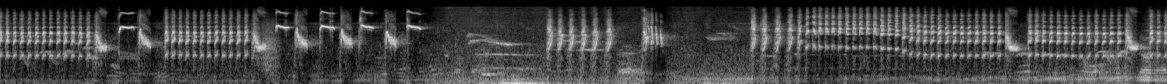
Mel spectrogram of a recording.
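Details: White-rumped shama song used as a lure to make other birds sing: rapid rattling phrases and sharp clipped notes, a brief pause with low rumble, then a long fast trill with swooping whistled accents.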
